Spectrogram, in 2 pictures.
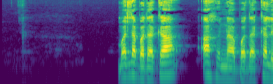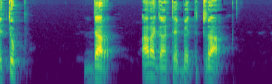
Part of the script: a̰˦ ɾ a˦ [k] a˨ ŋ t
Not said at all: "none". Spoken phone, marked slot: ɡ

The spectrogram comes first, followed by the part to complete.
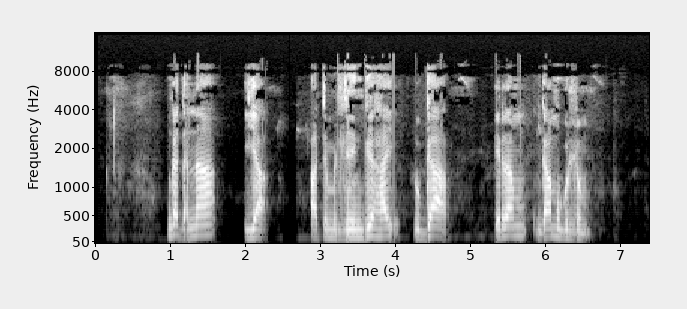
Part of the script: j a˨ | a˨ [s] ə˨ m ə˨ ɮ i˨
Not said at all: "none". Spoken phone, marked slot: t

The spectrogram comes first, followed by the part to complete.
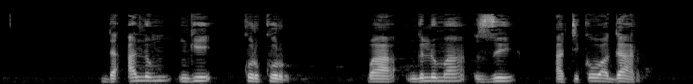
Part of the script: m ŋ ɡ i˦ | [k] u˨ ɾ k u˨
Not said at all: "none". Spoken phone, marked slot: k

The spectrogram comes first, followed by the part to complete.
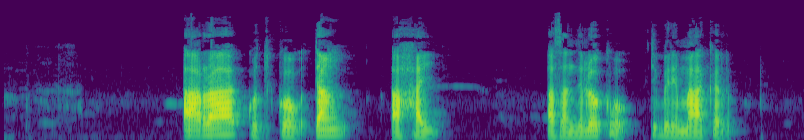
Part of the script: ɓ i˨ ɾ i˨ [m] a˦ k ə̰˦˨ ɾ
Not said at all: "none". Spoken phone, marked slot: m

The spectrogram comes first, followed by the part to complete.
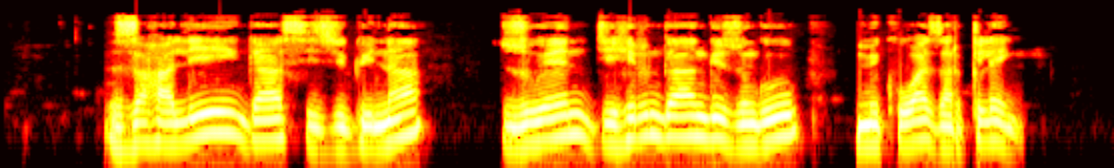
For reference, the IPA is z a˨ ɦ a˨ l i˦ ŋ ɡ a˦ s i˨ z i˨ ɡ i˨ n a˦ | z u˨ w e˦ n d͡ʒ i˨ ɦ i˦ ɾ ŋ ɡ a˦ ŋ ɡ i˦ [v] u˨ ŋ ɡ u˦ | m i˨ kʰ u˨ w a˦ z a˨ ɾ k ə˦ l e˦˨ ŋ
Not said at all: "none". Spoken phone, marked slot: z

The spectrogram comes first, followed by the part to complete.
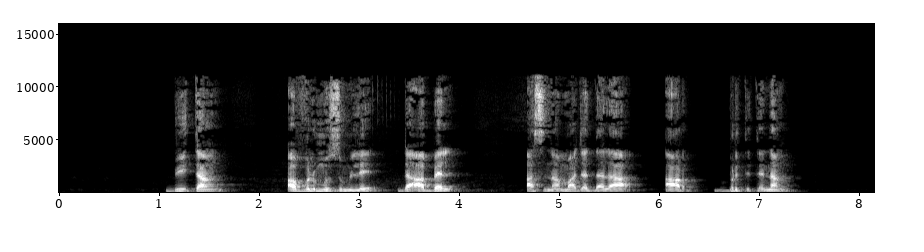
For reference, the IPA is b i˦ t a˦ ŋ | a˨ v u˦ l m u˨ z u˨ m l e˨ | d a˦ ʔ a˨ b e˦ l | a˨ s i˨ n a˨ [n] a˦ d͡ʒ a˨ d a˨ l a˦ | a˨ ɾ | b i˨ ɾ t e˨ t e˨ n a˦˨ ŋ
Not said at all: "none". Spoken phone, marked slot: m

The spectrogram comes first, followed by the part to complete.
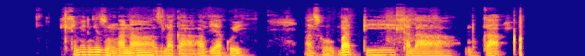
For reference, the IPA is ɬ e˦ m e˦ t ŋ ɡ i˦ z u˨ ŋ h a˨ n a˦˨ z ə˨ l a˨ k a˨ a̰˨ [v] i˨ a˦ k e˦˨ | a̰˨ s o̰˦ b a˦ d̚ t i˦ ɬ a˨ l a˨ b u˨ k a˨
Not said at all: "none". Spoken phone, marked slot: v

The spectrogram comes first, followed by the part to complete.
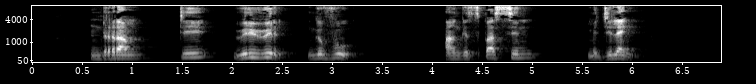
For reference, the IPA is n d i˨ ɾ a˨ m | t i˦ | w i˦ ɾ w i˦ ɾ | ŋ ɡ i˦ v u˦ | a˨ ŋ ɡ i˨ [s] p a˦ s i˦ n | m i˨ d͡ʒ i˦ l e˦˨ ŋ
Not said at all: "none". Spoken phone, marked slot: s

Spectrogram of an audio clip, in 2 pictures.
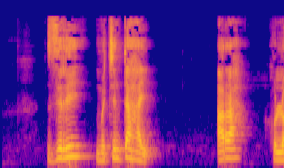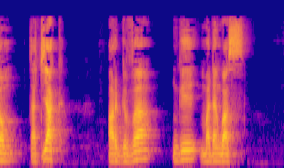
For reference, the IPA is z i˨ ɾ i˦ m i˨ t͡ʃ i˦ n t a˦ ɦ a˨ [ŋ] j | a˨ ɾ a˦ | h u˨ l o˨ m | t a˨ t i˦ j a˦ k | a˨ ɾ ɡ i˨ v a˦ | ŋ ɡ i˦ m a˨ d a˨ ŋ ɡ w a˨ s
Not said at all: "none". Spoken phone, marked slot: none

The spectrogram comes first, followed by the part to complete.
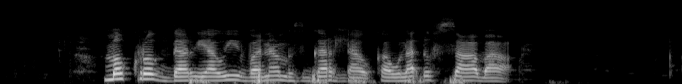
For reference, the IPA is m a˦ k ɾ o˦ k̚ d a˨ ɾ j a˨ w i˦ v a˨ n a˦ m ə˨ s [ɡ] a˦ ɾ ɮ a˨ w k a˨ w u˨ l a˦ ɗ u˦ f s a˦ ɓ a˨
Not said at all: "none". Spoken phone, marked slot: ɡ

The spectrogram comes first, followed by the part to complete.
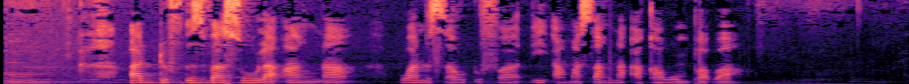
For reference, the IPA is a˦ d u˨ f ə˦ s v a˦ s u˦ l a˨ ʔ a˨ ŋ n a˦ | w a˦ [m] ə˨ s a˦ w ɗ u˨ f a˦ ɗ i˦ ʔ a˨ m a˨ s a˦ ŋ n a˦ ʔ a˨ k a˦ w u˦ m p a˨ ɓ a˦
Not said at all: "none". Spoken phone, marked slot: n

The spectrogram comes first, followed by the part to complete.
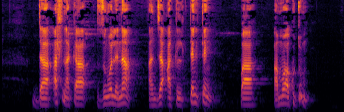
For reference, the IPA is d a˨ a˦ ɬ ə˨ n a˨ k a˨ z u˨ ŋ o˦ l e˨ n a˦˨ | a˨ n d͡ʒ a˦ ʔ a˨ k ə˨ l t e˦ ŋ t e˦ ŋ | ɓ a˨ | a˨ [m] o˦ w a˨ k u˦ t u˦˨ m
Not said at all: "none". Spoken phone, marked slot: m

